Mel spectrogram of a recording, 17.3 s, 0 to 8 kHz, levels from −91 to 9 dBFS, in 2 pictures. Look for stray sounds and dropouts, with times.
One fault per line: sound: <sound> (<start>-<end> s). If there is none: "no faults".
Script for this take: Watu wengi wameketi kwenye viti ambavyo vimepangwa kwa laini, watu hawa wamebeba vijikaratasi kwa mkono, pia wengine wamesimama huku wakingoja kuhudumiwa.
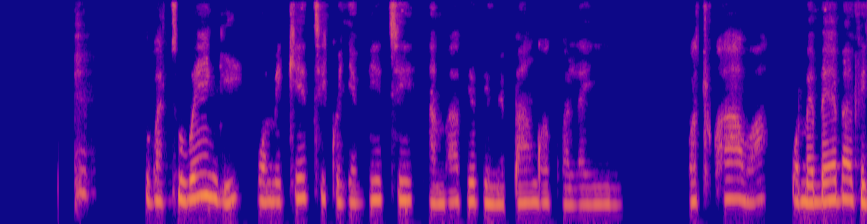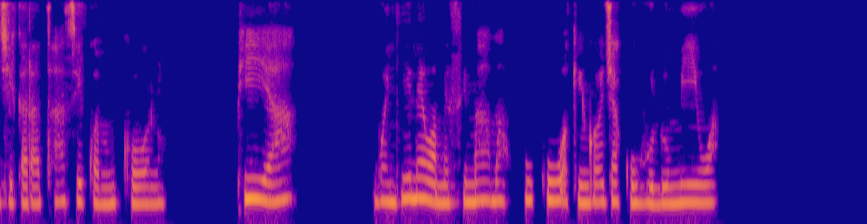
sound: throat clearing (0.7-1.0 s)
